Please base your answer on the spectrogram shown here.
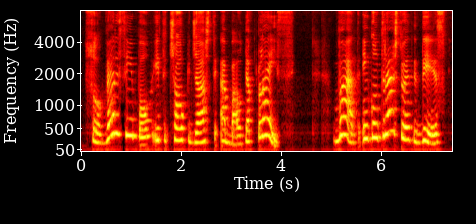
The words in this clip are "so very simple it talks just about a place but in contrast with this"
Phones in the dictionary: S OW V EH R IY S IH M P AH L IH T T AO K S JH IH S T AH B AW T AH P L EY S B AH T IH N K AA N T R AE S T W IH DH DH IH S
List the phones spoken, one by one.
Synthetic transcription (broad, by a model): S OW V EH R IY S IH M P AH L IH T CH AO K JH IH S T AH B AW T AH P L EY S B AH T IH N K AA N T R AE S T W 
